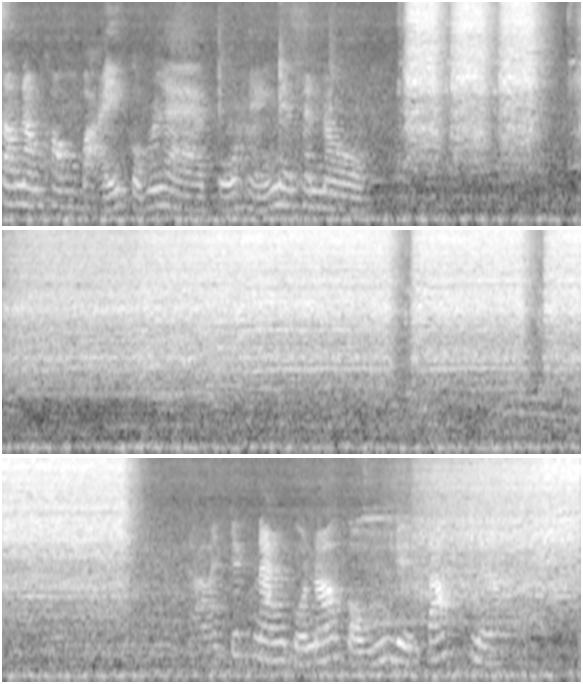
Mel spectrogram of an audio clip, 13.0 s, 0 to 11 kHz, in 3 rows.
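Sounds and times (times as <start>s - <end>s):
cordless drill whirring: 3.0s - 9.8s, 11.8s - 13.0s.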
